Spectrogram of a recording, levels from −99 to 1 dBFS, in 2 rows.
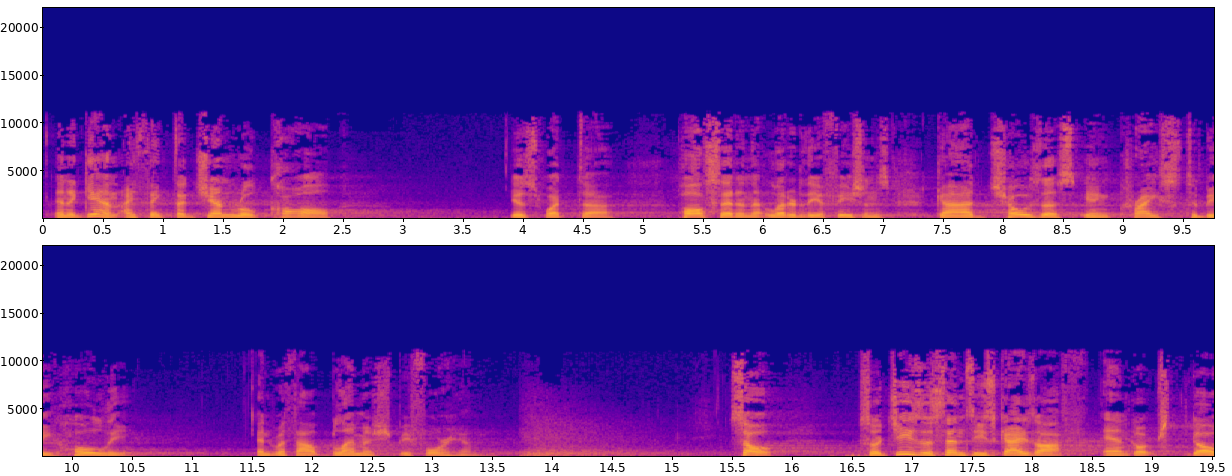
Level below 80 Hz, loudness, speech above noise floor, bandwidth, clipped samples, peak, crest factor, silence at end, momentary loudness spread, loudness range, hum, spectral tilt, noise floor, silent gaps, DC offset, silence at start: -64 dBFS; -24 LUFS; 33 dB; 11.5 kHz; under 0.1%; -6 dBFS; 20 dB; 0 s; 17 LU; 6 LU; none; -5 dB/octave; -56 dBFS; none; under 0.1%; 0.1 s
